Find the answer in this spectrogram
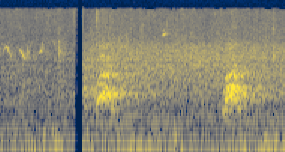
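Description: A dog barking twice, about a second apart, over a low rumble of wind on the microphone.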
